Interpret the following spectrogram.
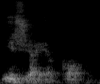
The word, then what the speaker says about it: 예수아: 원래 구약에는 예수아였어요. 그게 우리 신약에 와서 예수스라고 해서 예수라고 이름 발음하는데 본래는 예수아입니다. 그러니까 이분이 있었어요. 에스라 때의 말씀 사경회를 해석하는 학사였습니다. 이분 이름도 예수아였고, 그리고 신약 시대만 해도 예수아라는 이름이 얼마나 많은 거 아니?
